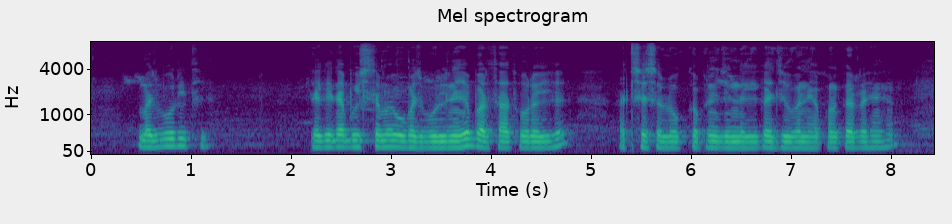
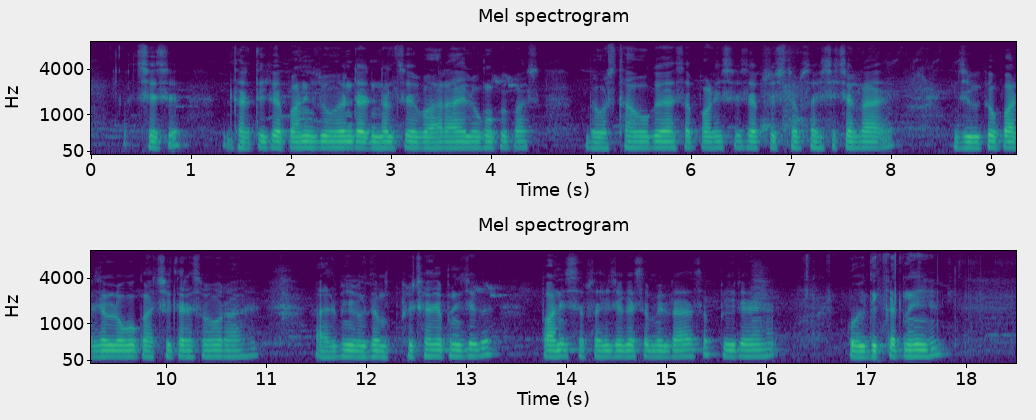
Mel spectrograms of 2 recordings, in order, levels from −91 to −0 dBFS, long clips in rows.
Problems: none marked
